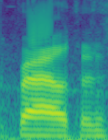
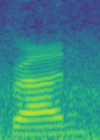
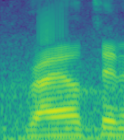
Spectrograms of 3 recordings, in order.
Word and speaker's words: Broughton: And this is Brattlton Street. Phonetically pronounced as Broughton. And that's phonetically pronounced by Google as Broughton. So Brattlton is the local pronunciation that you'll find out while you're here.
